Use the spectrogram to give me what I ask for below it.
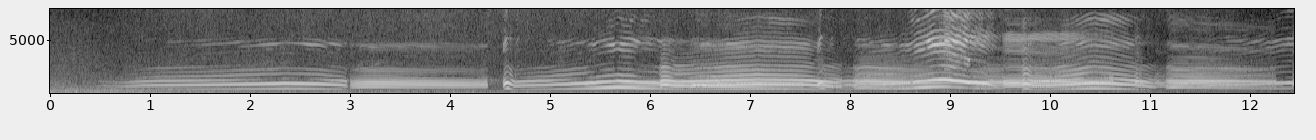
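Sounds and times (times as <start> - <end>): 
wedge-tailed shearwaters moaning courtship calls: 0.5 - 12.4.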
